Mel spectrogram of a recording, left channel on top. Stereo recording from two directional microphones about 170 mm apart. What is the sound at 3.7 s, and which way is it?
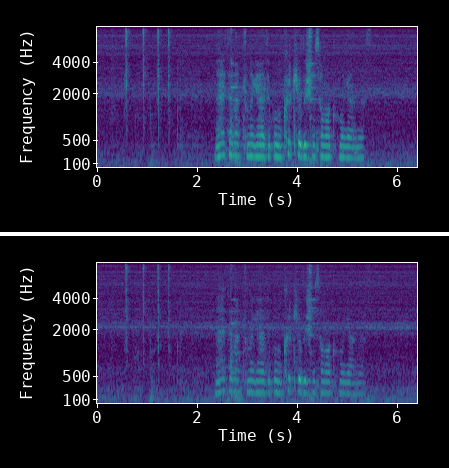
Speech, 15° left (ahead or behind).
